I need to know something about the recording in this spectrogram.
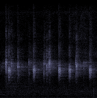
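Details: Small frogs peep in a lively chorus by a lake with lily pads at a South Carolina campground, with mosquitoes about; brief, high, pure notes several times a second from multiple callers over a faint low rumble.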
